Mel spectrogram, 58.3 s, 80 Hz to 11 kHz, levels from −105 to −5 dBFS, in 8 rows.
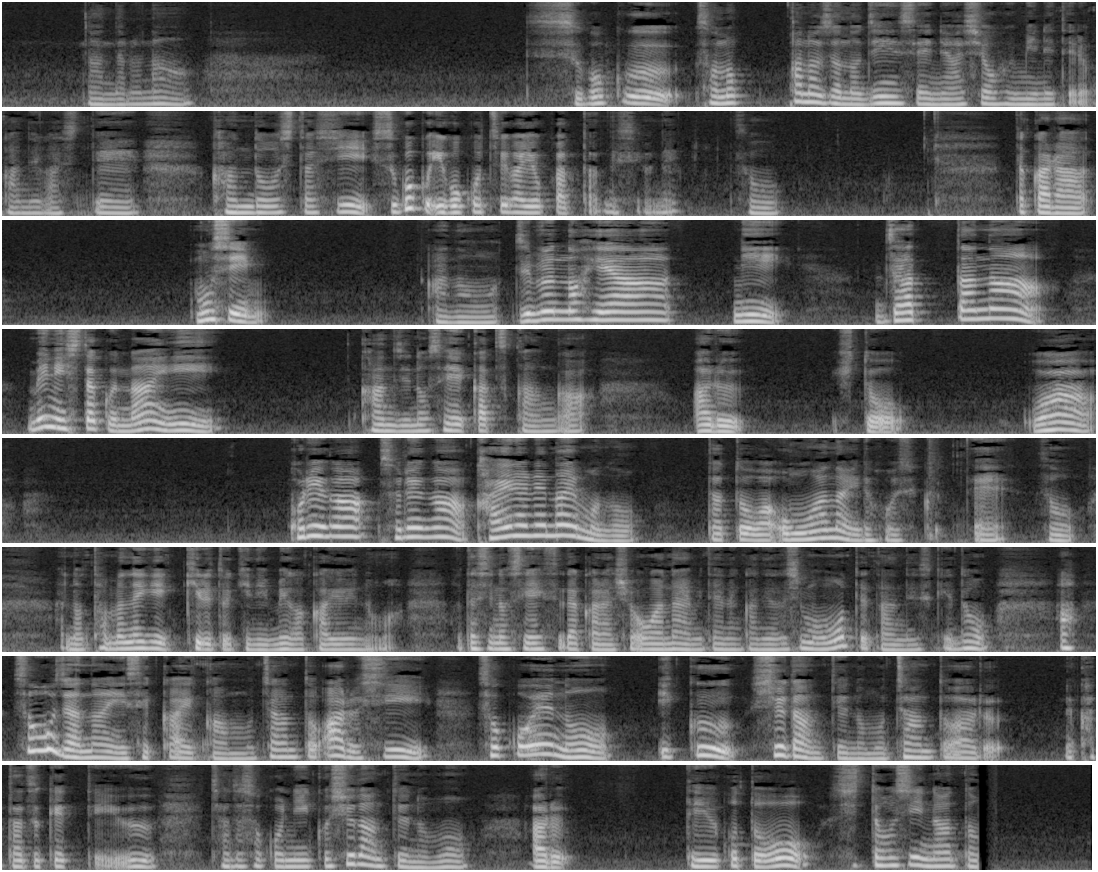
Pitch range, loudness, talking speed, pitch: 175-225 Hz, -30 LUFS, 250 characters per minute, 195 Hz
